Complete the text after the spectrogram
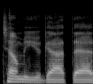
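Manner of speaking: ordinary talk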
